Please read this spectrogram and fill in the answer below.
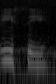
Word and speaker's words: Isis: We say it Isis, I-S-I-S, pronounced Isi. They would pray, in their homes, outside.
